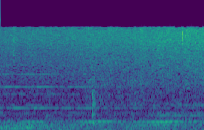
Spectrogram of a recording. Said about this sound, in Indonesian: Namun, sore itu hujan turun cukup deras.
